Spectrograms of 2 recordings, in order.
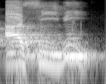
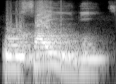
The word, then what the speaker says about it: Usaidi: Sumbar R Wal usaidi bisa dibaca orang asidi rupanya yang betul membacanya Hamzah hamzahnya dibaca bamah usaidi Asad singa kalau usaid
